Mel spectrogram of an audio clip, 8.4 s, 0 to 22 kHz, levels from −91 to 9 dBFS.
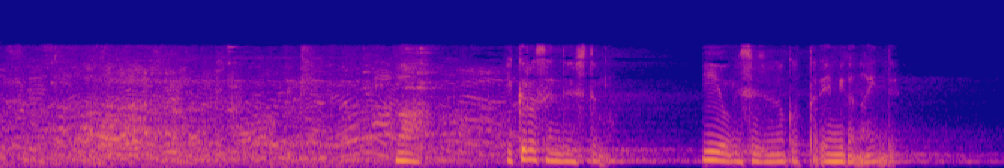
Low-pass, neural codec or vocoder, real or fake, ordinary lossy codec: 7.2 kHz; none; real; none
